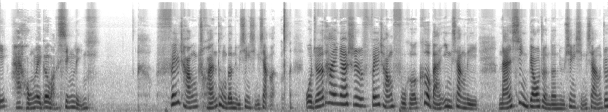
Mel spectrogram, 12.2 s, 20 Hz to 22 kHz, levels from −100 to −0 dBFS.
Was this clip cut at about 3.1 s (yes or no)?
yes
